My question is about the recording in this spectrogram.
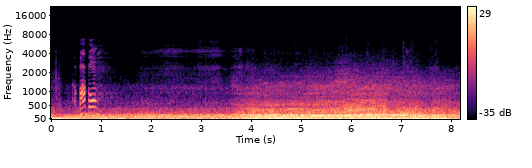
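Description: Engine and road rumble inside a Honda City's cabin at highway speed, from its i-VTEC petrol four-cylinder and tyres. The rumble grows louder about four seconds in as the car picks up speed.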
